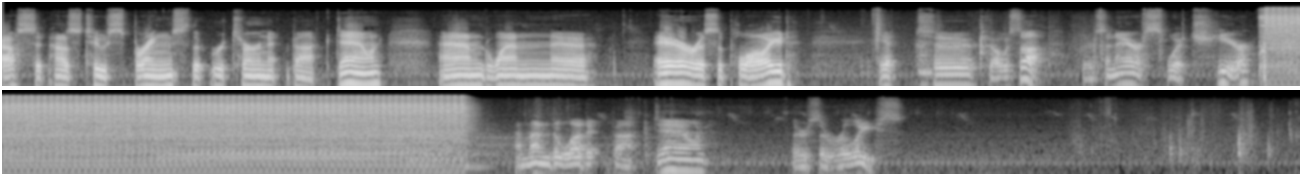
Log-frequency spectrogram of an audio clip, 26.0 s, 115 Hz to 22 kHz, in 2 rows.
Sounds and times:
Speech: 0:00.0 - 0:03.8, 0:04.4 - 0:08.0, 0:08.7 - 0:12.6, 0:18.1 - 0:20.1, 0:20.9 - 0:22.0.

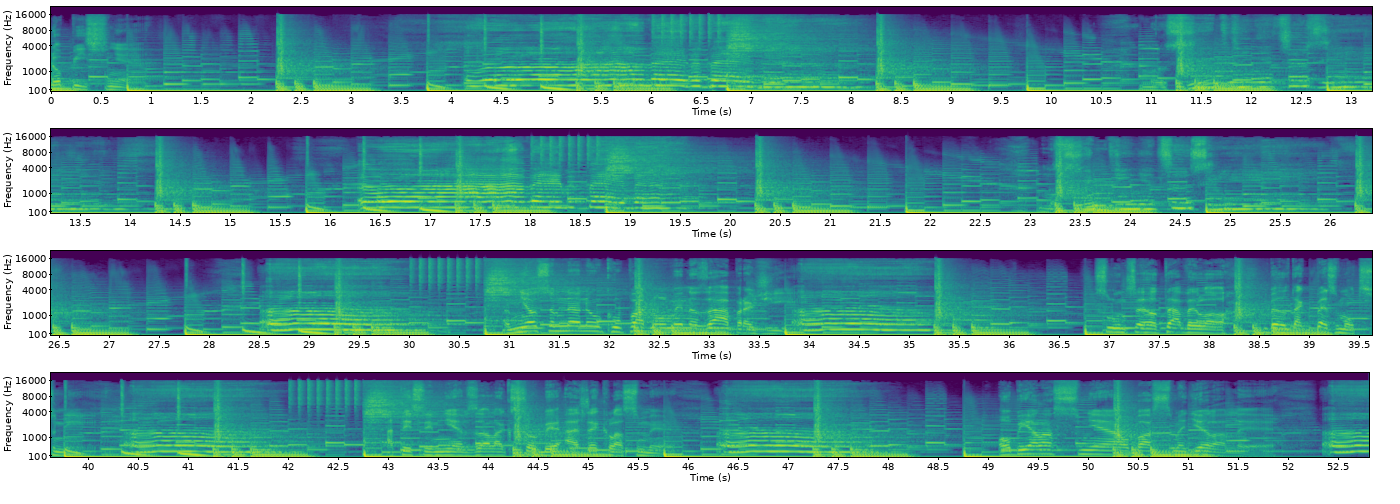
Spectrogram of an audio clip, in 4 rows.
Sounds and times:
Synthesizer: 0:00.0 - 0:52.8.

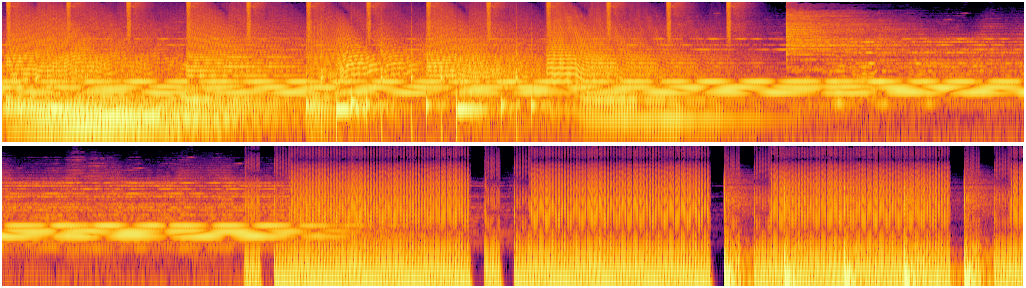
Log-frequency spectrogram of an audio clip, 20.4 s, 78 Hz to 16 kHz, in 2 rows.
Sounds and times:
Electronica: 0:00.0 - 0:17.2
Techno: 0:00.0 - 0:20.4.

